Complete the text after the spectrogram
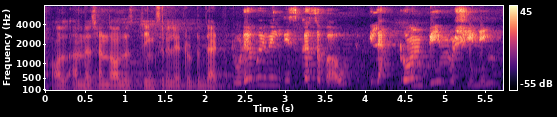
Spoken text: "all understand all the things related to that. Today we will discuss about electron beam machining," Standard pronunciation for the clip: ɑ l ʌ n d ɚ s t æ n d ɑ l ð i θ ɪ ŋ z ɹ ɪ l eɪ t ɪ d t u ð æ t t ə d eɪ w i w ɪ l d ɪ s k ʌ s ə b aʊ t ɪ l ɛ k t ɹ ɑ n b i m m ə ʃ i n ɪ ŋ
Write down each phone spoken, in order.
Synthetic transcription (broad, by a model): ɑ l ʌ n d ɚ s t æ n d ɑ l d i t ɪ ŋ s ɹ ɪ l eɪ t ɪ d t u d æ t t ə d eɪ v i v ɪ l d ɪ s k ʌ s ə b aʊ t ɪ l ɛ k t ɹ ɑ n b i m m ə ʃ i n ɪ ŋ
